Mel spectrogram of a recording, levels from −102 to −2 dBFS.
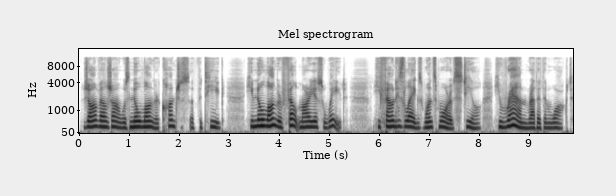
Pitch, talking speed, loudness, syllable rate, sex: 205 Hz, 165 wpm, -18 LUFS, 4.2 syllables/s, female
